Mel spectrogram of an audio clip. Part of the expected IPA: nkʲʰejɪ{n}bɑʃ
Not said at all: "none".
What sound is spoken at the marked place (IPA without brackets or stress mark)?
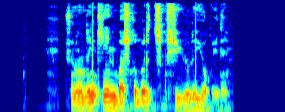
n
